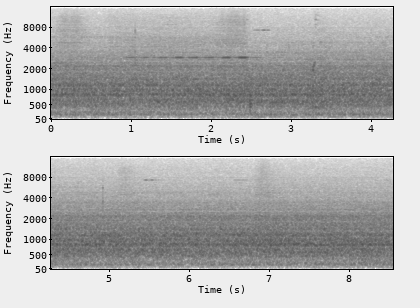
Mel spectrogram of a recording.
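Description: Steady, faint background noise with no distinct events; a thin high tone sounds for about a second and a half a second into it.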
